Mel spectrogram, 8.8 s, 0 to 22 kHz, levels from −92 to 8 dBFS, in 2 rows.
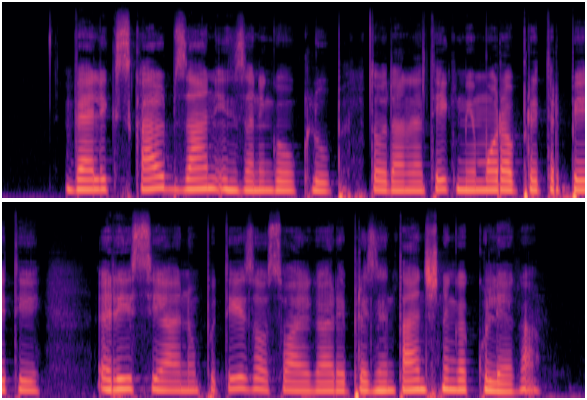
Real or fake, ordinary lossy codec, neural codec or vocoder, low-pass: real; none; none; 19.8 kHz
